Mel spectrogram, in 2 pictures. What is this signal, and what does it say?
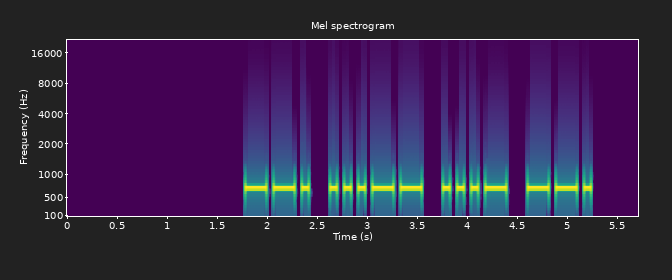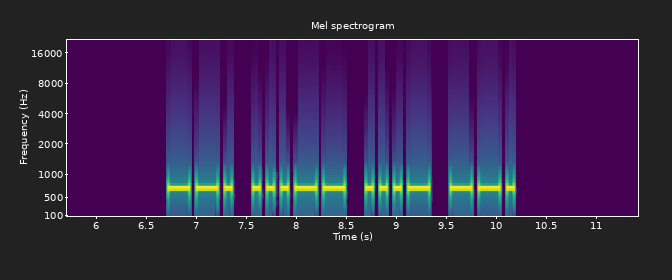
Morse code, heard as a keyed tone, about 17 wpm, 700 Hz. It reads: G3VG G3VG
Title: DXCC-100 Call Signs - 4 Characters - Repeated 2x - 17wpm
